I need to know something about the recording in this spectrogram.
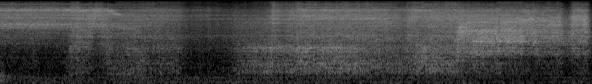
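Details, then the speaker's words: Harley panhead wheel inner tube being inflated with no engine running: continuous sharp hiss of air escaping, worsening; the tube is faulty and needs replacing. "This is leaking. It's leaking. Now it's really leaking too. There's something wrong with this tube."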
